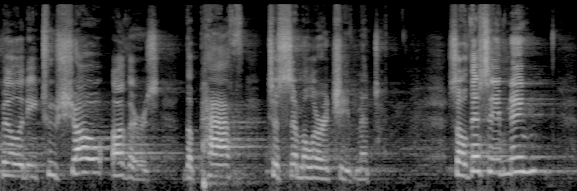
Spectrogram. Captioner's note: none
